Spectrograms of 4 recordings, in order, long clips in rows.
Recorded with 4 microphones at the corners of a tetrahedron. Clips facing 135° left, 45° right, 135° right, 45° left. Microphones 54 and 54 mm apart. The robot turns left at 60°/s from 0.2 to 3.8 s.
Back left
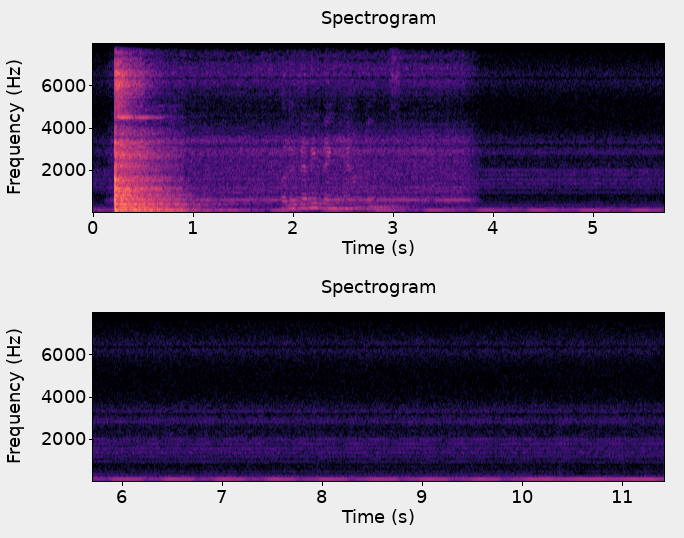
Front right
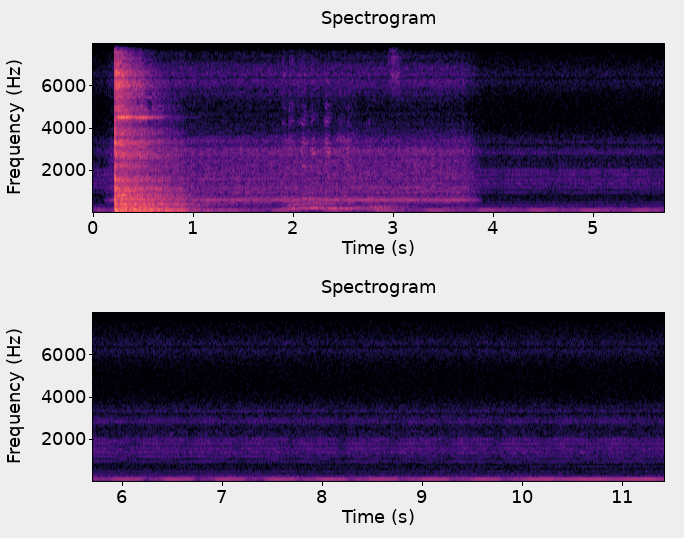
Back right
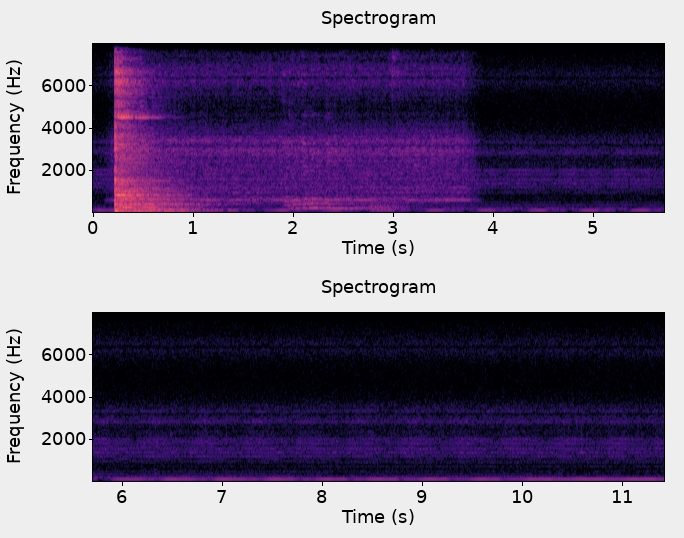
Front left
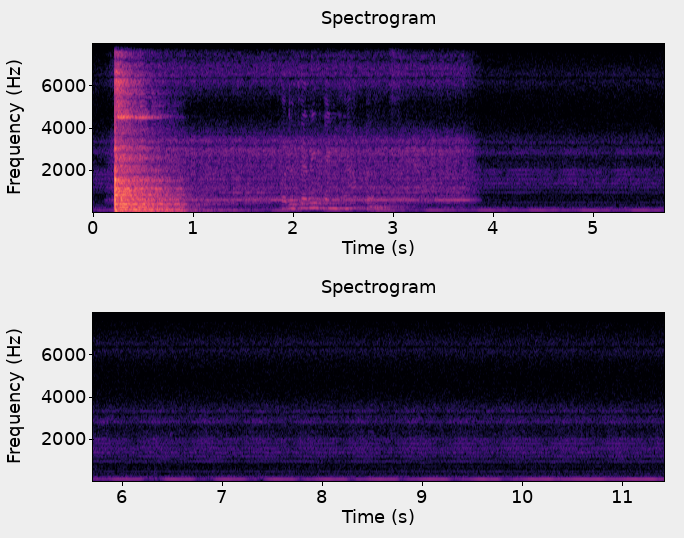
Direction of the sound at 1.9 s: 85° left.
